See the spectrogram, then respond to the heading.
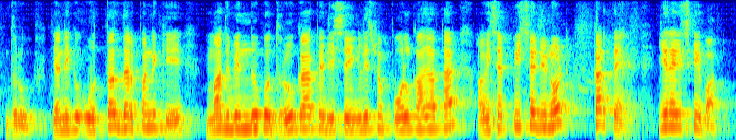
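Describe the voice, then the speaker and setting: A man giving a physics lesson, who keeps asking the class questions, answers them himself, and repeats key terms slowly. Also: high-pitched. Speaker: physics teacher. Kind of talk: blackboard lecture.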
